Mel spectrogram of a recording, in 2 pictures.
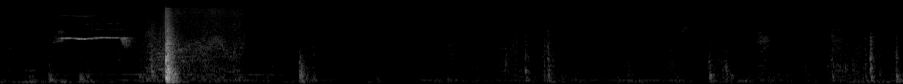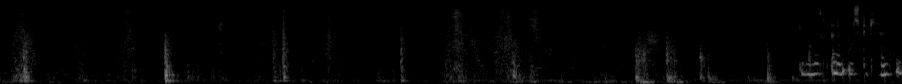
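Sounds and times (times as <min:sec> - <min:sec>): sheet rustling: 0:01.4 - 0:15.3.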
